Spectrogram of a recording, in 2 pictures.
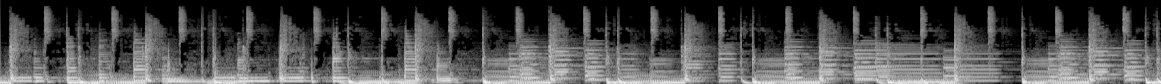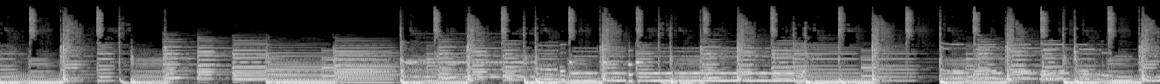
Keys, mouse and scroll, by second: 0.3 click, 1.3-3.0 scroll down 8, 3.6 scroll down 2, 7.0 click, 8.9 click, 12.5 click, 14.4 click, 19.0 click, 21.1 click, 22.4 click.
